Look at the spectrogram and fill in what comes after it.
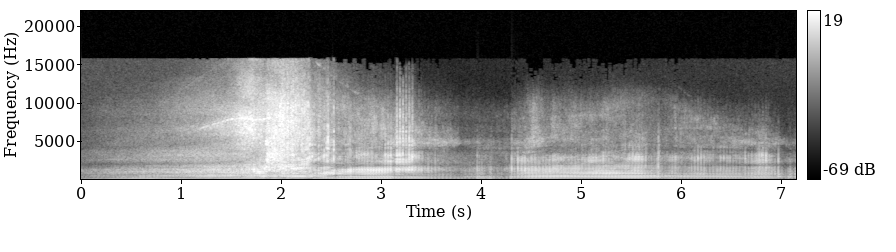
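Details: Boosted single-turbo Nissan 370Z Nismo accelerating on a nearly 100-degree day after an exhaust leak was fixed: revs rise and fall cleanly through the gears, smooth, even exhaust with no ticking or puffing; sealed, healthy.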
